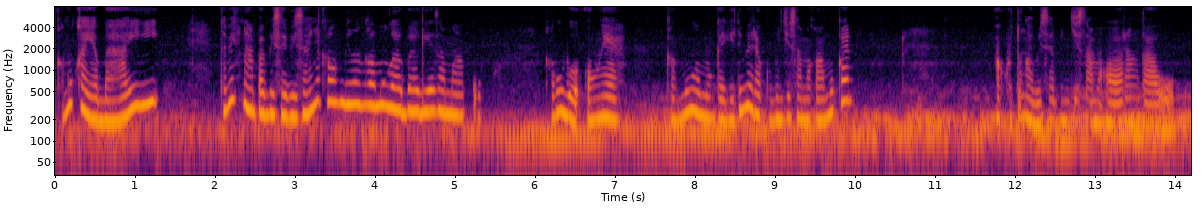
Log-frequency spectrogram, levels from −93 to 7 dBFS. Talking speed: 145 wpm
